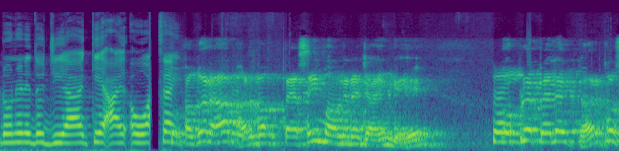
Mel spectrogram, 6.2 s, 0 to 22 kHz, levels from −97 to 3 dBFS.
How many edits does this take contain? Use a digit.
1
